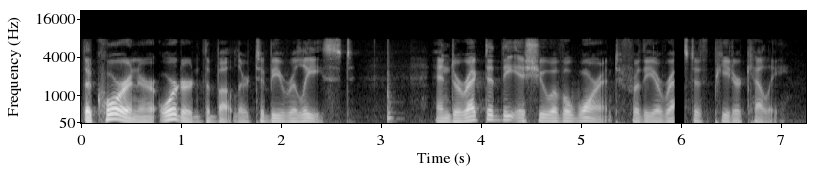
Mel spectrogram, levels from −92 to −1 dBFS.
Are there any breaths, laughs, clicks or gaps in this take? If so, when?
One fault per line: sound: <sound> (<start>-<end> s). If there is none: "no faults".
sound: thud (3.1-3.2 s)
sound: dropout (5.9-6.0 s)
